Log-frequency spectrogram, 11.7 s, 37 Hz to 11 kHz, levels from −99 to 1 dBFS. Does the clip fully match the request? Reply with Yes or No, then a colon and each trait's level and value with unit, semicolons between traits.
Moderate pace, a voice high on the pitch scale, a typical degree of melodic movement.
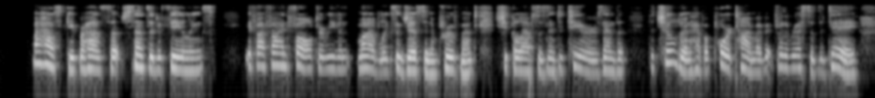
Yes: average, 180 wpm; high, 200 Hz; average, 3.5 semitones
